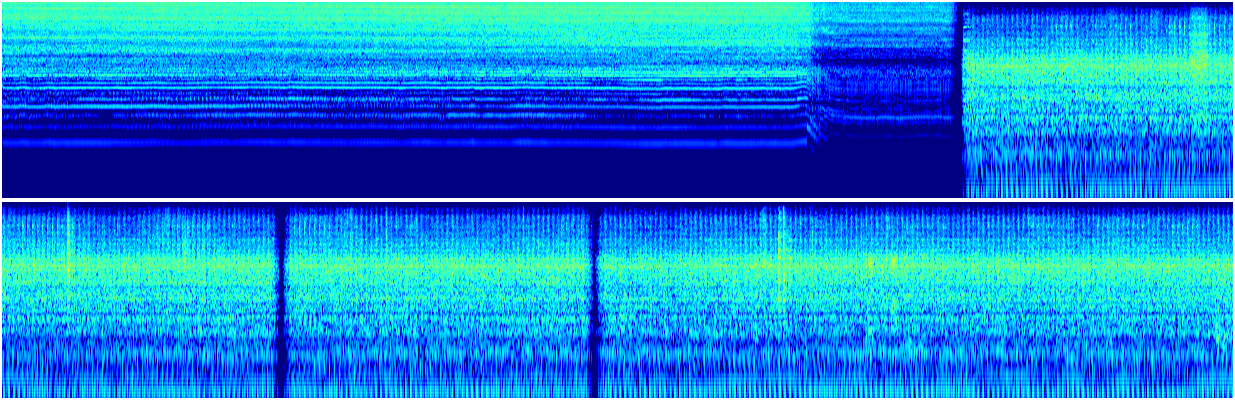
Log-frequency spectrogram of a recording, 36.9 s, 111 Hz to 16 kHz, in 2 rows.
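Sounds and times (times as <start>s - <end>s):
small electric motor whining: 0.0s - 14.6s
gasoline engine running loud: 14.4s - 36.9s.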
